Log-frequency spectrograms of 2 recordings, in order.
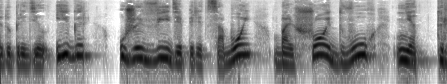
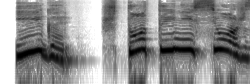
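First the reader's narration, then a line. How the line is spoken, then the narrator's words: Shouted after speechlessness. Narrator (Russian): закричала Даша, обретя дар речи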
